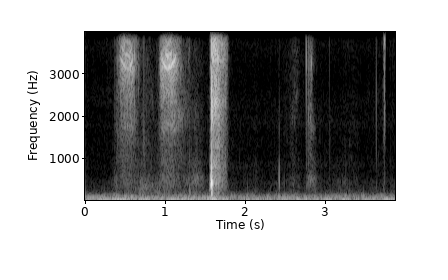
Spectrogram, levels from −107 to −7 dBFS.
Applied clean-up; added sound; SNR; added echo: neural diffusion model UNIVERSE++.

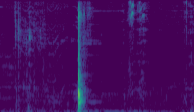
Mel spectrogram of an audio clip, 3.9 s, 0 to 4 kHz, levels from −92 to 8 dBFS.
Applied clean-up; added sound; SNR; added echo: neural separator model SepFormer WHAM!.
